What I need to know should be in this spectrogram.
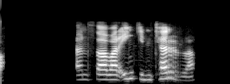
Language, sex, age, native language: Icelandic, male, 9, Icelandic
